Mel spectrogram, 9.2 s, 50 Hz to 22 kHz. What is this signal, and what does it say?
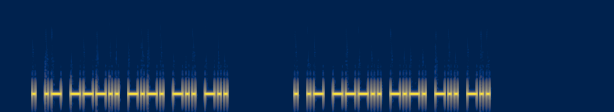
Morse code, heard as a keyed tone, about 25 wpm, 700 Hz. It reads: EA8CDD EA8CDD
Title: DXCC-100 Call Signs - 6 Characters - Repeated 3x - 25wpm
